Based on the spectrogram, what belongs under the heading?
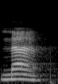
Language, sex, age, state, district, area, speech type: Sindhi, female, 30-45, Gujarat, Surat, urban, read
